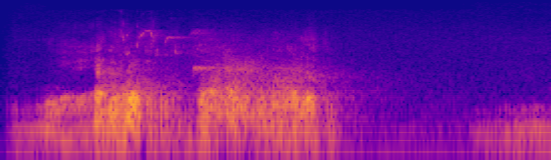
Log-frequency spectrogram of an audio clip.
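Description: A wolf gives two harsh, rumbling growls, each about a second long, then falls quiet.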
